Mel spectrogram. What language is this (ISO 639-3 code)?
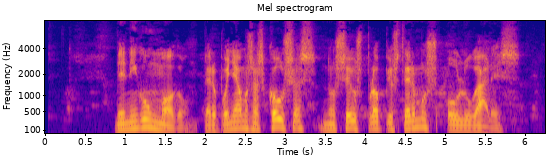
glg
